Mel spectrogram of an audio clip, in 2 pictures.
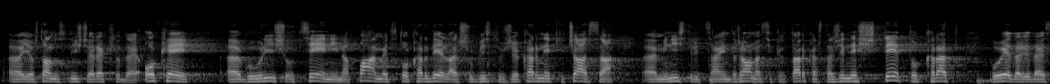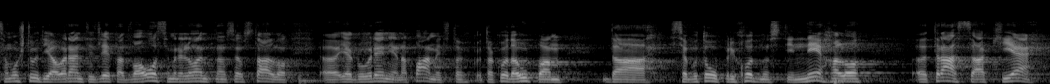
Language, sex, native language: Slovenian, male, Slovenian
